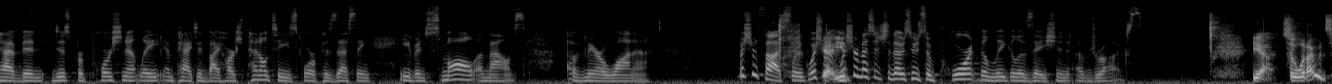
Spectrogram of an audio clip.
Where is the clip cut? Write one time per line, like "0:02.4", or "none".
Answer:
none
